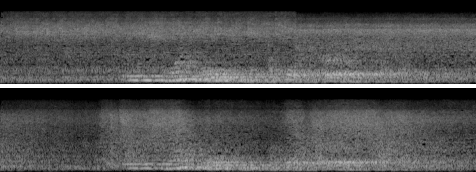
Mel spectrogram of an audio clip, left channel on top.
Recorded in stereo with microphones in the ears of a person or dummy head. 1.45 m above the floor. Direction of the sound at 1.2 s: 10° left (ahead or behind).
